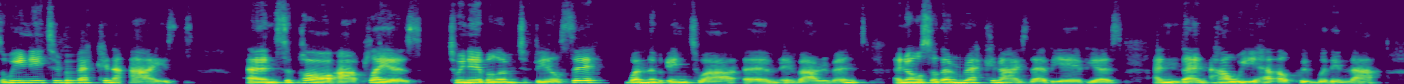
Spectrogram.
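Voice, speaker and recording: An ordinary speaking voice moves along at a fairly slow pace. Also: woman, medium pitch for a woman, fairly even intonation. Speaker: football coach educator. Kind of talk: online presentation.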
